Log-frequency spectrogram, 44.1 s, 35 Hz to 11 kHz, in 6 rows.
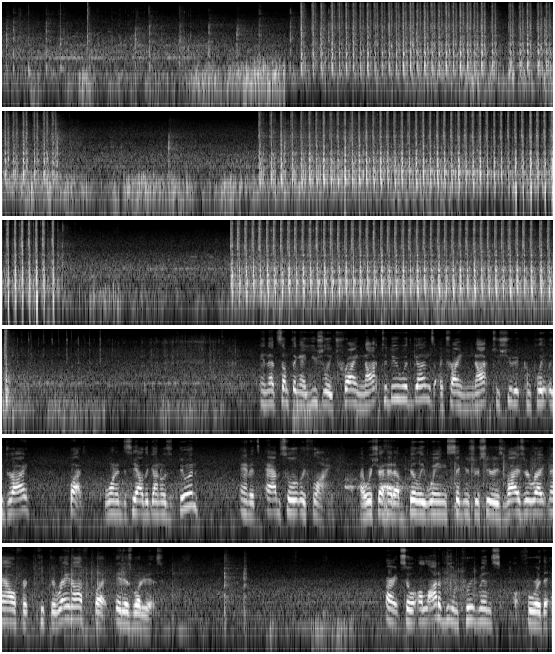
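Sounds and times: paintball marker rapid firing: 0:03.9 - 0:08.3, 0:10.8 - 0:15.6, 0:17.8 - 0:23.4.

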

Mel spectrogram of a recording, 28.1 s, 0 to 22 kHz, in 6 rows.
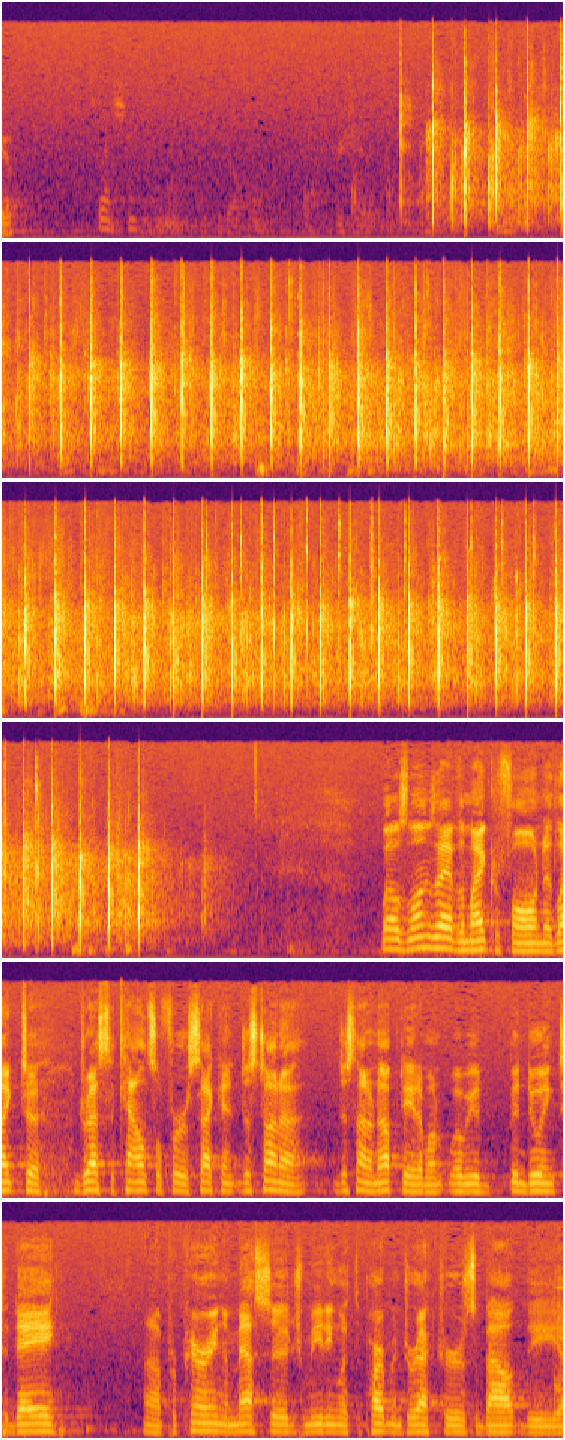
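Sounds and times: group of people applauding: 0:03.3 - 0:16.0
sharp close claps: 0:03.3 - 0:16.2.

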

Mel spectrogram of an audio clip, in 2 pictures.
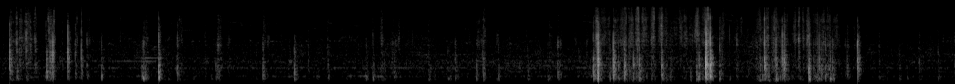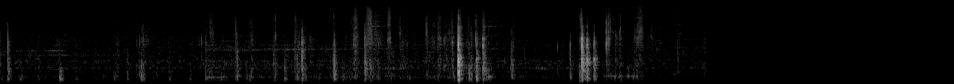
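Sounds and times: hands kneading dough: 0:00.0 - 0:14.6.

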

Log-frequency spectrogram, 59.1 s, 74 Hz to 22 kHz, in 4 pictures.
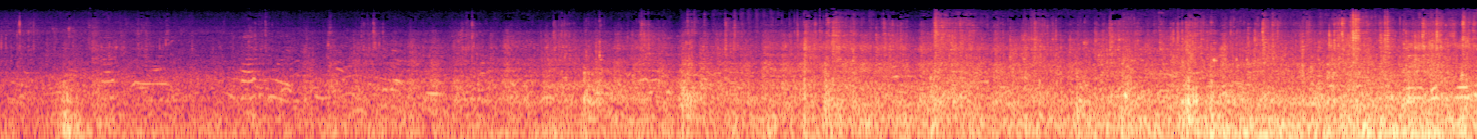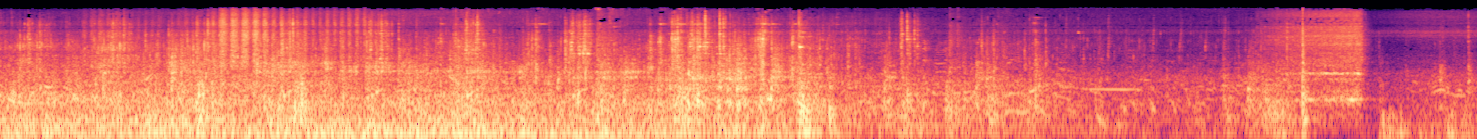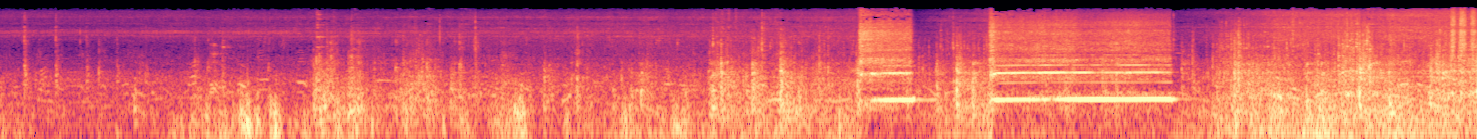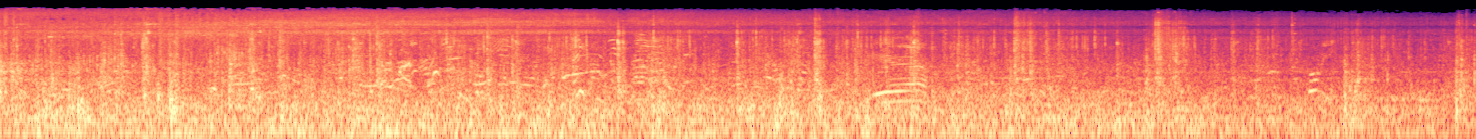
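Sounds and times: clanking and rattling wheels: 0:00.0 - 0:59.0
steam locomotive rolling on rails: 0:00.0 - 0:59.0
steam whistle blowing: 0:27.6 - 0:28.5, 0:38.1 - 0:41.4.

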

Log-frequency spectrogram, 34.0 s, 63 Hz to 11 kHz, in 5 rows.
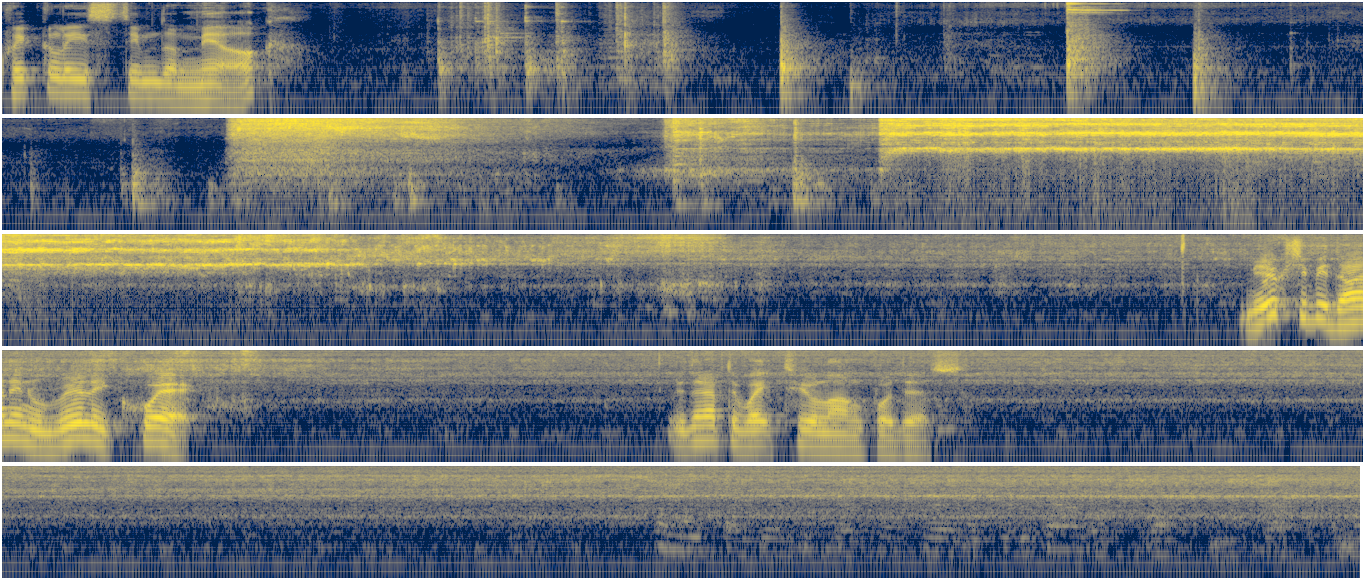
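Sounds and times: steam wand hissing: 0:07.9 - 0:34.0
steel milk pitcher clinking: 0:10.0 - 0:22.7.

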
